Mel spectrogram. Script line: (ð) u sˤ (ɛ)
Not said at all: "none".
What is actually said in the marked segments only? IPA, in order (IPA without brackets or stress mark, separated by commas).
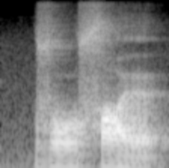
zˤ, ɛ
